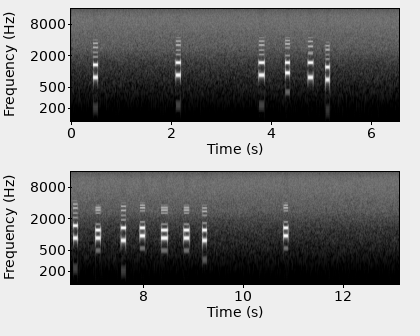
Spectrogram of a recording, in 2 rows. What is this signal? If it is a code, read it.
DTMF, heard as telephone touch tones, dialled by hand, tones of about 100 ms. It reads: 5 9 9#61 9750774 0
